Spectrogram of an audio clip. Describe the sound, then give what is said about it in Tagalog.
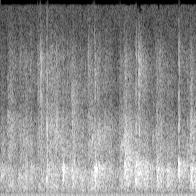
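A church audience claps during a sermon. The sustained, busy clapping sits over a steady low electrical hum. “Palakpakan po natin ang Lord.”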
